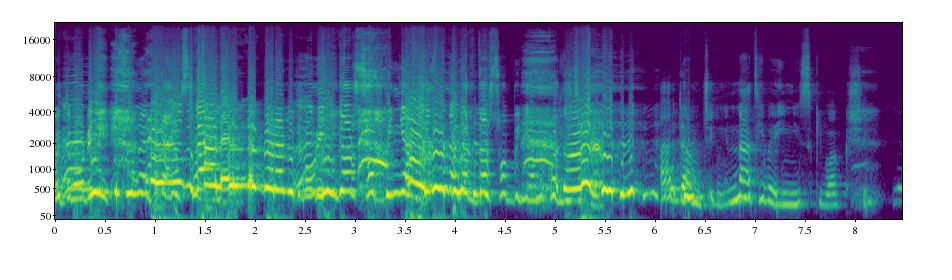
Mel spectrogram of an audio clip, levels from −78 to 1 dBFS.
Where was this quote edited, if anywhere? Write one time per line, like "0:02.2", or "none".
0:06.0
